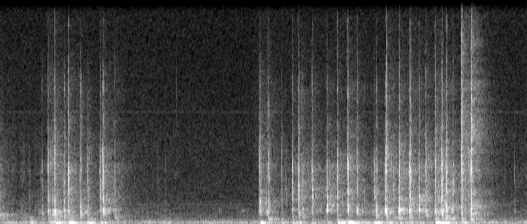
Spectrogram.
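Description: Two bursts of rapid keyboard typing, clattering keys close by, separated by a brief quiet pause.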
